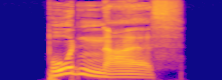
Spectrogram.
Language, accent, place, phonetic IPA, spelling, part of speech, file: German, Germany, Berlin, [ˈboːdn̩ˌnaːəs], bodennahes, adjective, De-bodennahes.ogg
- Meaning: strong/mixed nominative/accusative neuter singular of bodennah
